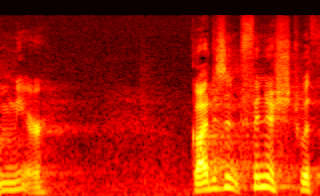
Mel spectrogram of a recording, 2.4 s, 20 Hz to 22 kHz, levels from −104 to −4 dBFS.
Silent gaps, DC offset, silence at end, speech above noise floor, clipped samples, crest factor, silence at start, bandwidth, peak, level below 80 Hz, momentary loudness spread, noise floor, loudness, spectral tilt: none; under 0.1%; 0 s; 33 dB; under 0.1%; 24 dB; 0 s; 16 kHz; -4 dBFS; -66 dBFS; 11 LU; -59 dBFS; -26 LUFS; -4 dB/octave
